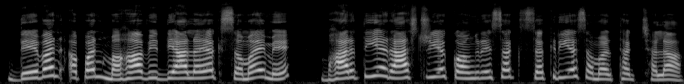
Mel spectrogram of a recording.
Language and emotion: Maithili, neutral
